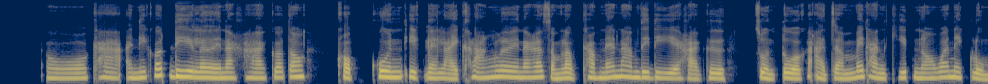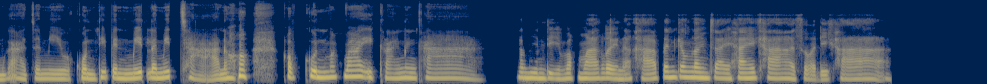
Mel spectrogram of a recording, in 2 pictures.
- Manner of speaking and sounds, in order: tapping; laughing while speaking: "เนาะ"; unintelligible speech; other background noise
- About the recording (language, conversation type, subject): Thai, advice, คุณรับมือกับความรู้สึกว่างเปล่าและไม่มีเป้าหมายหลังจากลูกโตแล้วอย่างไร?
